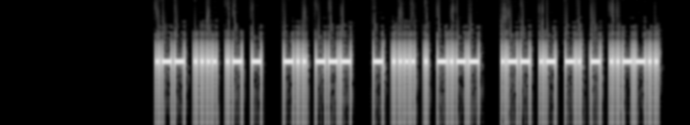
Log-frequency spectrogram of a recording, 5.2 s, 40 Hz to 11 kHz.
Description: Morse code, heard as a keyed tone, about 50 wpm, 700 Hz. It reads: WHAT DO THEY WANT?
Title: Sentences from Top 200 Words 50wpm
